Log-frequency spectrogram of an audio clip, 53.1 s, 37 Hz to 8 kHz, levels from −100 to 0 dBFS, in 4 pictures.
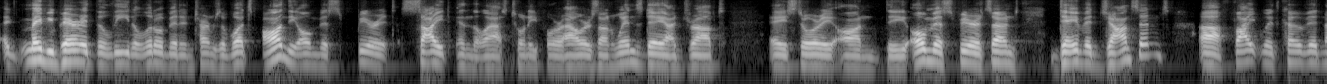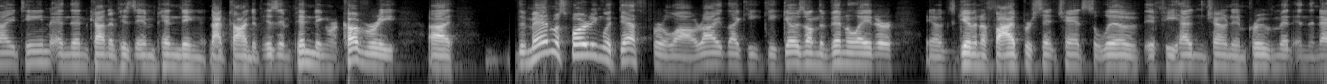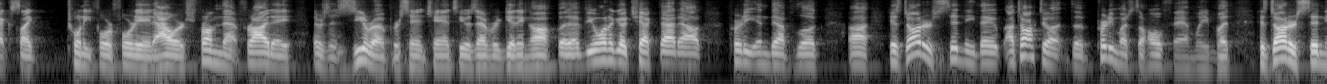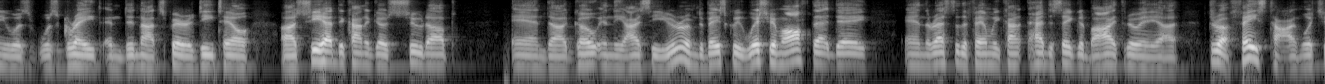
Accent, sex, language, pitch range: American, male, English, 115-145 Hz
